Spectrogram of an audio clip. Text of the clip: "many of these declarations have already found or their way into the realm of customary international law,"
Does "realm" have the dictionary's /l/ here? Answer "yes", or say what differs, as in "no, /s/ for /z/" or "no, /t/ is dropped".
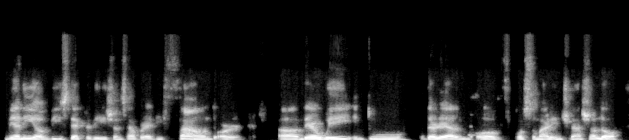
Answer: yes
